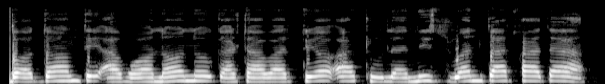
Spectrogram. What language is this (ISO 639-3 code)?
pus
